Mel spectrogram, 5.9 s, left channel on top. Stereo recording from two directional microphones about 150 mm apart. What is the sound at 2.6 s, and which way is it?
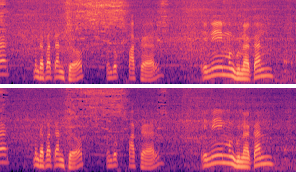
Speech, 20° right (ahead or behind).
